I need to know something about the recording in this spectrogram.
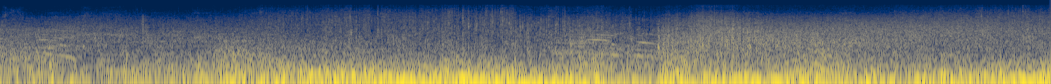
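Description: A flaming projectile whooshes through the air.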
